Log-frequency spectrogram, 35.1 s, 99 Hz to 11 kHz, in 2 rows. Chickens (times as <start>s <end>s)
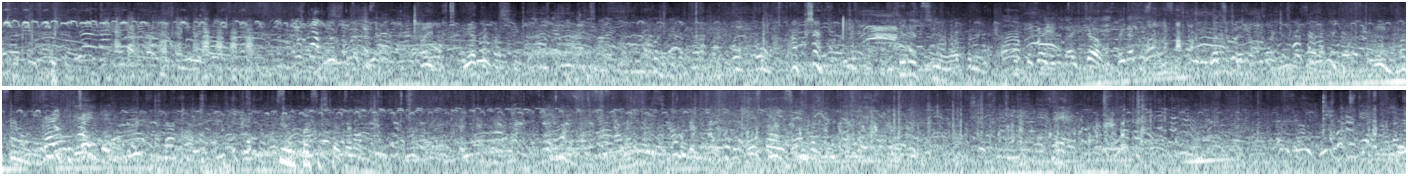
0.0s 8.2s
